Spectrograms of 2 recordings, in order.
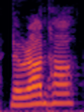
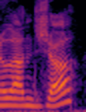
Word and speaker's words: naranja: As an exchange, listen, they should keep with the fruit names, naranja, orange, and uva, grape. Also, I'm very embarrassed to say that I've been pronouncing naranja as an oranja, as in pronouncing the J.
